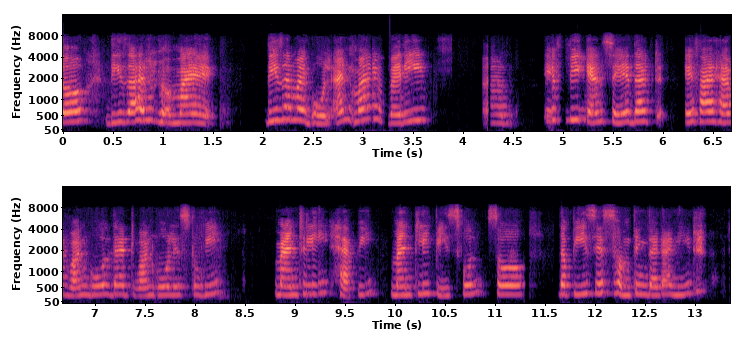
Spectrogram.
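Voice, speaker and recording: A woman's high-pitched voice moves at a moderate pace with fairly even intonation. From India, Madhya Pradesh. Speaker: English learner, channel owner. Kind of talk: English speaking practice conversation. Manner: halting, many fillers.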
